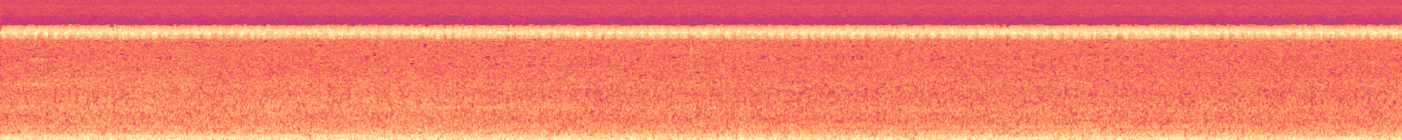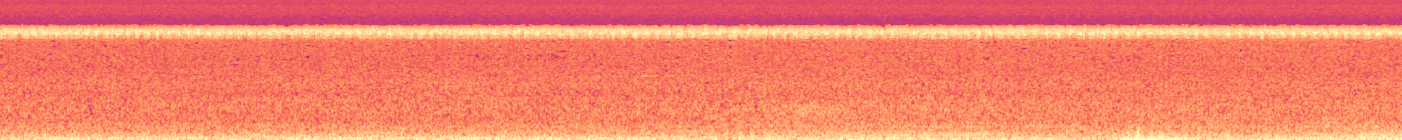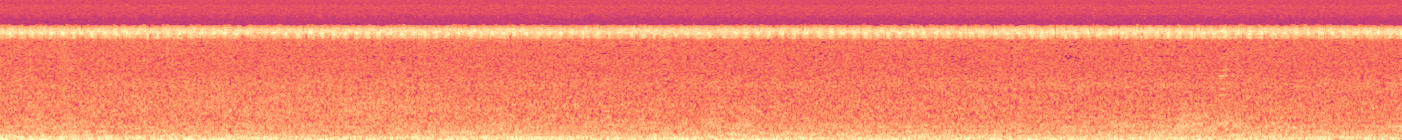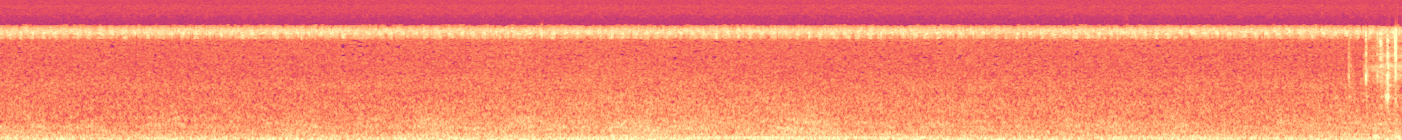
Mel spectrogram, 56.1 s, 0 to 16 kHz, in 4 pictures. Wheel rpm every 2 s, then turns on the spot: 0, 0, 0, 0, 0, 0, 0, 0, 0, 0, 0, 0, 0, 0, 0, 0, 0, 0, 0, 0, 0, 0, 0, 0, 0, 0, 0, 0.
none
